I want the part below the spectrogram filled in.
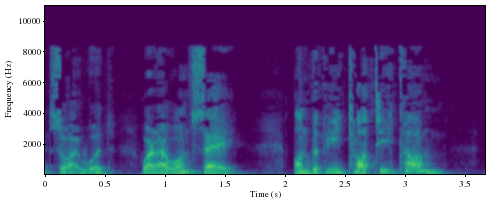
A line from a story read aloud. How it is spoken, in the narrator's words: laughed Sissy merrily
